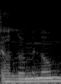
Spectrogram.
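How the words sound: The word is said the American way. "in America you call it like aluminum"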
